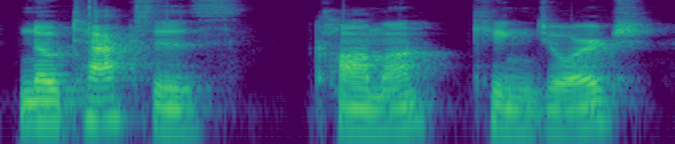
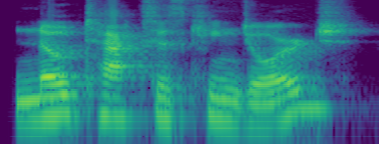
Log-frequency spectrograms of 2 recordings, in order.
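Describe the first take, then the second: First: There is a clear pause after taxes. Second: It runs on with no pause after taxes. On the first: The speaker is addressing King George with a demand. The speaker calls it right. "I'm pretty sure you mean no taxes, comma, King George" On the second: King George is a king known for having no taxes. The speaker calls it wrong. "if you say it this way, it it sounds like King George is known for no taxes"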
